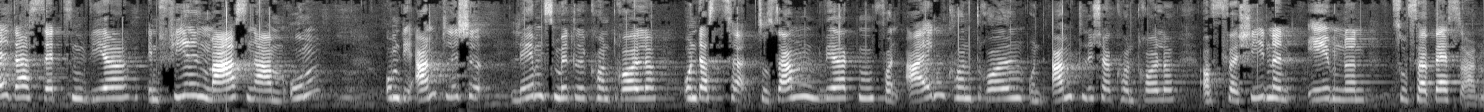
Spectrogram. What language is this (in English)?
German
